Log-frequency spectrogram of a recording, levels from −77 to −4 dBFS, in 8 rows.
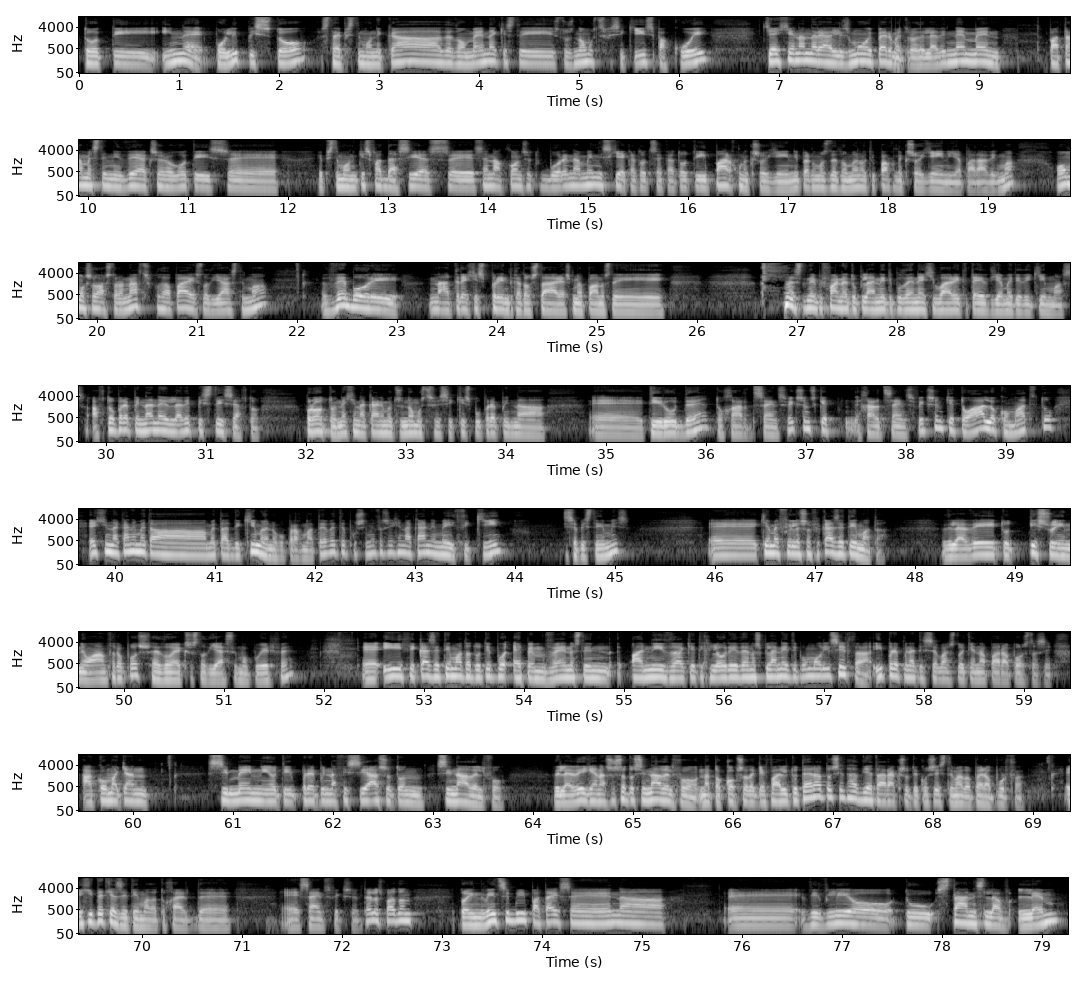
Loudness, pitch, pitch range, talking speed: -22 LUFS, 125 Hz, 110-145 Hz, 175 wpm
